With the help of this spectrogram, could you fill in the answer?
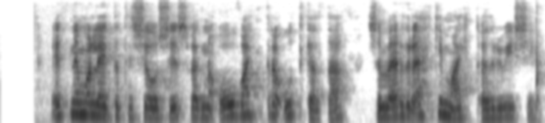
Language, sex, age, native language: Icelandic, female, 50-59, Icelandic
